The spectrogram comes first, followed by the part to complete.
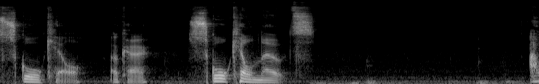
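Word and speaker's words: Schuylkill: I don't know um skull kill I thought it's pronounced skull kill skull kill notes skull kill wait I have those in Canada really School kill it's pronounced School kill okay School kill notes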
